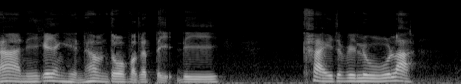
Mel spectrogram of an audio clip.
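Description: Throughout, the speech likely passed through HE-AAC compression at a low bitrate, perhaps 24 kbps. The rebuilt treble makes s sounds gritty, and nothing remains above 14.9 kHz.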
